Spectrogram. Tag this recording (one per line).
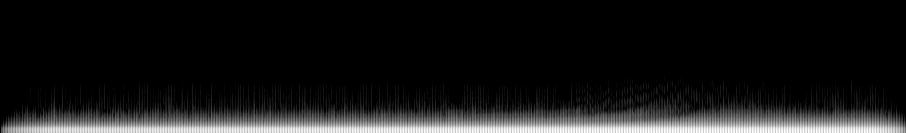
ground
loop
